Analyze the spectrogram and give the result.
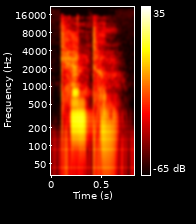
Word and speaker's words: centum: 라틴어로 헌드레드는 C-E-N-T-U-M, 캔텀. 기억하시겠지만 라틴어에서 C는 항상 K 사운드로 발음되었죠. 그리고 다른 하나는 산스크리트어의 헌드레드에 해당하는 S-A-T-E-M, 사템입니다.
